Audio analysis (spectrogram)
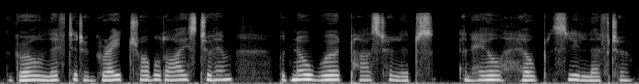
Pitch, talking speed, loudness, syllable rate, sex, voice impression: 200 Hz, 190 wpm, -17 LUFS, 4.5 syllables/s, female, very feminine, very adult-like, slightly middle-aged, very thin, very relaxed, very weak, very dark, soft, slightly muffled, fluent, very cute, intellectual, sincere, very calm, very friendly, very reassuring, very unique, elegant, very sweet, lively, kind, slightly modest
